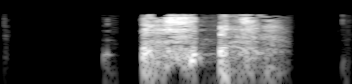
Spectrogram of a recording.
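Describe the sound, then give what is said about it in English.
A small throat catch followed by two harsh coughs in quick succession, each a loud burst of rough breathy noise, with no talking. “Over a period of time, and I'm going to cough here in a second, so I better.”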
